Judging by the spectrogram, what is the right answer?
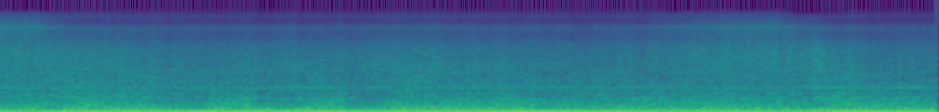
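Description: Fishing boat under way: its engine runs steadily with a fast, even low hum, with water rushing along the hull and wind buffeting the microphone.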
